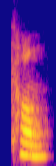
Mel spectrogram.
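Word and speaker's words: thumb: इसका प्रोनाउंसिएशन है थम, इसका बी जो है वो साइलेंट है, हम क्या बोलते हैं?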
